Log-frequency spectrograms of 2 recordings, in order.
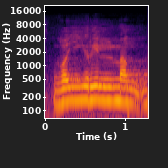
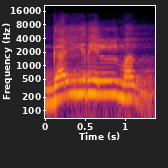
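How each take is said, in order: First: The first word begins with a throaty gh sound. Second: The first word begins with a hard g sound. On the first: The speaker calls it right. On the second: The speaker calls it wrong.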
